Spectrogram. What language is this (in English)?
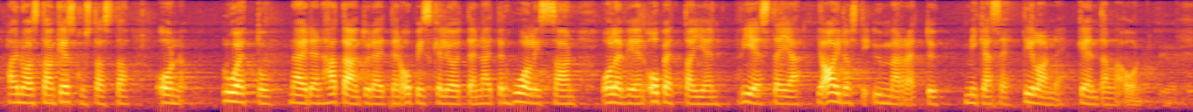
Finnish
